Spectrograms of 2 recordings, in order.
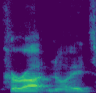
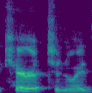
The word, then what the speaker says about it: carotenoids: giving them food with carotenoids or keratinoids in it I like to say carotenoids so people know it's spelled like a carrot um Jeff I'm trying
